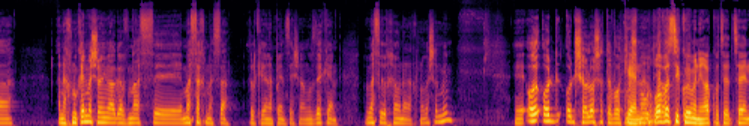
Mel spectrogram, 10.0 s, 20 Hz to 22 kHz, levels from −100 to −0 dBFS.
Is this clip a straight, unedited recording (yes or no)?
yes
